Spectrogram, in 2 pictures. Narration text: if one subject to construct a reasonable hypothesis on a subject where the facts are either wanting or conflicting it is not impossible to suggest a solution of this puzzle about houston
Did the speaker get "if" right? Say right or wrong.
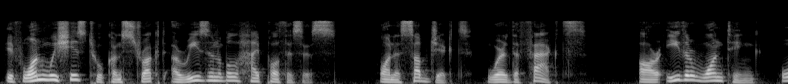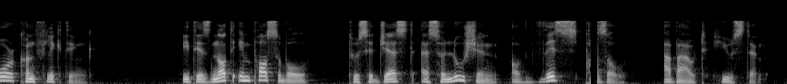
right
